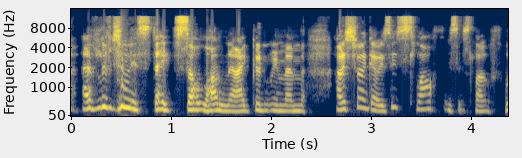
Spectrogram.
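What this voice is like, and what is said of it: British accent. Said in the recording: “you have a British accent, so anything you say is going to make it sound fancy”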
